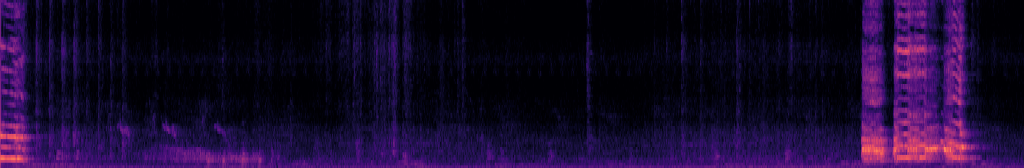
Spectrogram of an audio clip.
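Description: A pigeon gives a harsh, crowing burst that sounds much like a bantam rooster.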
